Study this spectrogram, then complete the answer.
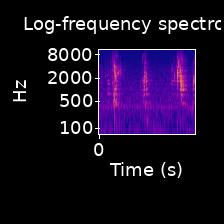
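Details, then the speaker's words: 1981 Honda CB750 front fork during rebuild, 6.5 oz Dexron III of recommended 7.1 oz, no engine running: four slurping gurgles as fork tops out, fork sucking air because oil level is low. "Now I'm going to slide the shock up, and what I'm going to do is I'm going to listen for when the fluid starts bubbling or the shock starts sucking air. Hear that? That was all the way at the top."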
